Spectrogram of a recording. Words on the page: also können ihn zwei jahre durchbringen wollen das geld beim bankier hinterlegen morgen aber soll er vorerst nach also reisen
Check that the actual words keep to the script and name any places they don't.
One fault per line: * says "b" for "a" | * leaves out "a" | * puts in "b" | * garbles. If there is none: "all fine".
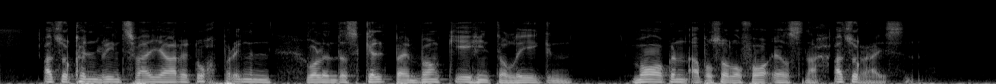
all fine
